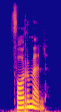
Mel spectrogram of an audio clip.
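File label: Swedish vocabulary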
